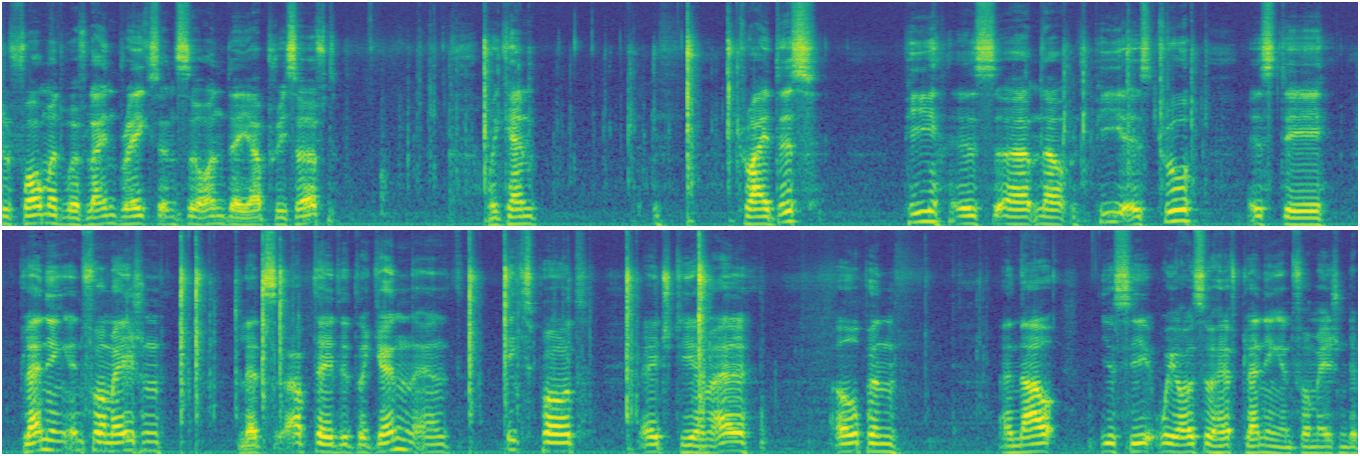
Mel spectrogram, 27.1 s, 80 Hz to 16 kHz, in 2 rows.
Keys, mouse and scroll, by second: 5.1 p, 6.6 n, 7.1 i, 7.6 l, 10.9 BackSpace, 11.9 t, 12.2 space, 15.6 ctrl+c, 16.6 ctrl+s, 18.5 ctrl+c, 18.9 ctrl+e, 20.1 h, 20.9 o, 24.4-25.2 drag.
